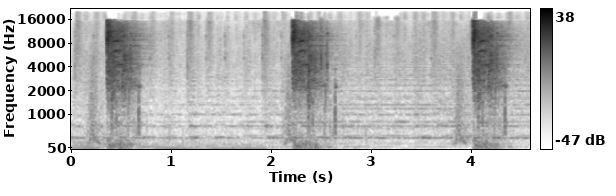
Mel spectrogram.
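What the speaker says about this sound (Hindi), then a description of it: "लॉक पर पत्थर से वार करना शुरू किया" A large stone repeatedly strikes a door lock: three heavy, sharp impacts spaced about two seconds apart, each a loud crashing clang over a low steady background hum.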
